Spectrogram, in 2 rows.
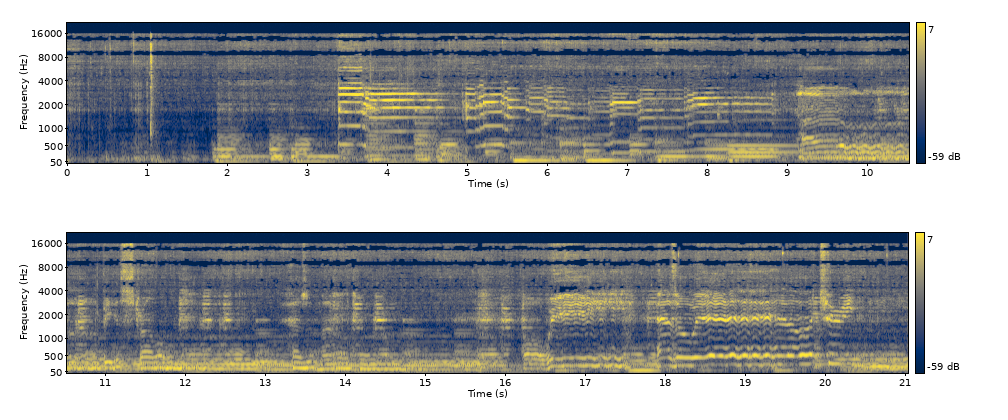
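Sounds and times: guitar pop music from a record: 1.8 - 21.0.

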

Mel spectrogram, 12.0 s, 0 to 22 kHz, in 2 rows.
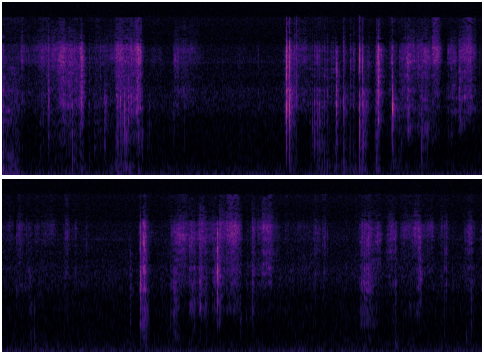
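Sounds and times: magazine pages turning: 0.5 - 1.9, 3.6 - 5.8.

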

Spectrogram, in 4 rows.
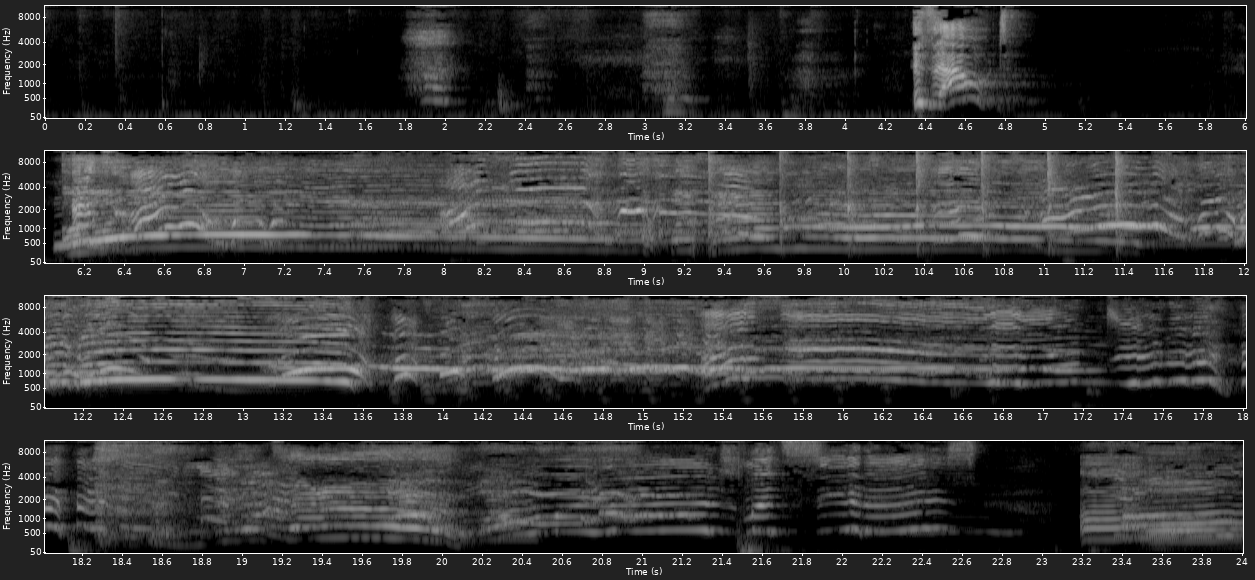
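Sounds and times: girls squealing and laughing: 12.8 - 19.0.

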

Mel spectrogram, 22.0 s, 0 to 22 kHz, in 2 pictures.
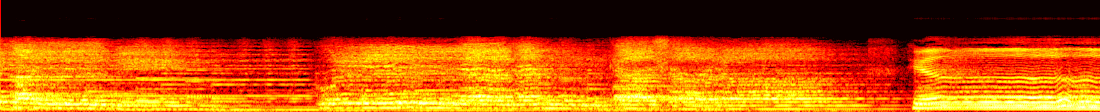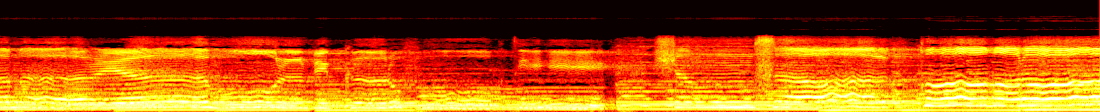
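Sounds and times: voice chanting ornamented notes: 0.0 - 2.5, 3.1 - 22.0
steady drone: 0.0 - 9.1.

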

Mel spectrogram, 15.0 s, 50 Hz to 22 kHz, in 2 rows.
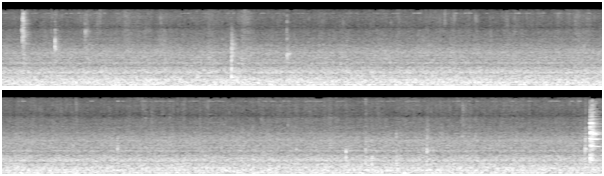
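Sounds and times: range hood fan drone: 0.0 - 15.0.

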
